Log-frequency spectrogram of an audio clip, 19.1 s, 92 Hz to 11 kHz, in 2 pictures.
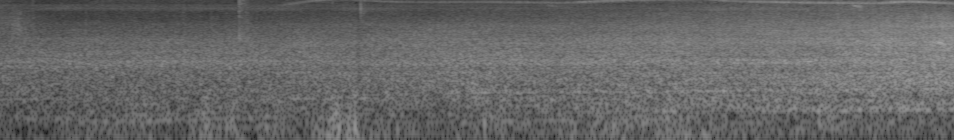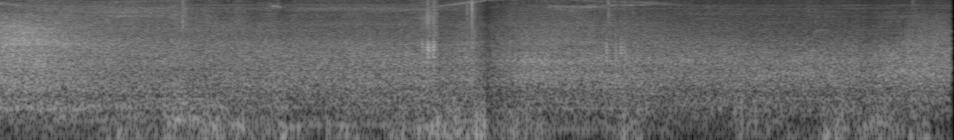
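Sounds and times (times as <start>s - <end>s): train rolling along track: 0.0s - 19.0s.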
